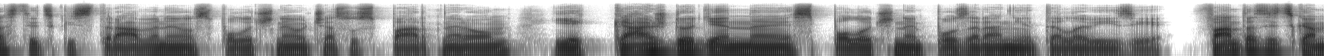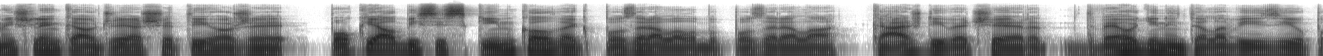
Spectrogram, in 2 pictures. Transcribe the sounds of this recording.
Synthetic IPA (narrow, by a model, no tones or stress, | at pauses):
ast̪it͡skist̪ɾaːʋɛnɛːɦɔspɔlɔt͡ʃnɛːɦɔt͡ʃasuspaɾt̪nɛɾɔm | jɛkaʒd̪ɔɟɛnːɛːspɔlɔt͡ʃnɛːpɔzɛɾaɲɪɛt̪ɛlɛʋiːziɛ̰ | fant̪as̬t̪it͡skaːmiʃlɪɛŋkaɔd͡ʒɛjaʃɛt̪iːɦɔʒɛpɔkɪaʎbisiskiːmkɔʎʋɛkpɔzɛɾalalɛbɔpɔzɛɾɛlakaʒd̪iːʋɛt͡ʃɪɛɾd̪ʋɛɦɔɟinit̪ɛlɛʋiːziup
